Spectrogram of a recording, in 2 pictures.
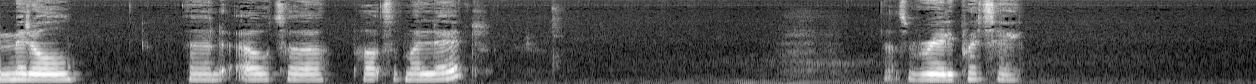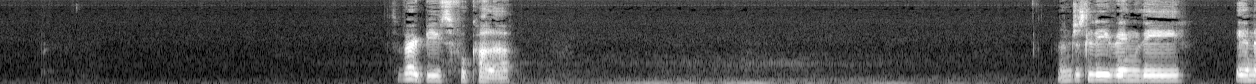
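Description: A woman talks calmly and close by, pausing between phrases.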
